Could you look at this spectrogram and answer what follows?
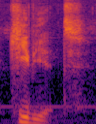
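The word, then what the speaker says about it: qiviut: Is this pronounced kievit or is it kiviet? There it is, kievit.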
